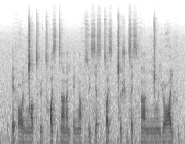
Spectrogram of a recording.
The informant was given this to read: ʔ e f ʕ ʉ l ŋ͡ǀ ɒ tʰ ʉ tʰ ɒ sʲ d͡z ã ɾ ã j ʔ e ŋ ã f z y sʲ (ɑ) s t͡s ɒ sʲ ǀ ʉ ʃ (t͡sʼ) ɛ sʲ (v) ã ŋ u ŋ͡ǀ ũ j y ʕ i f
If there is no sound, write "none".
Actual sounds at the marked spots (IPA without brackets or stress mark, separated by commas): a, d͡z, f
